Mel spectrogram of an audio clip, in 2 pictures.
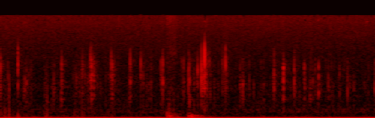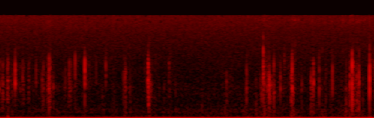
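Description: A small hand-held interlocking star puzzle of light, unfinished solid wood is held in both hands and tapped and scratched with long fingernails. Quick, light, bright clicks and ticks patter irregularly throughout, with soft scratching in between, over a steady low background hum at a quiet, even level.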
